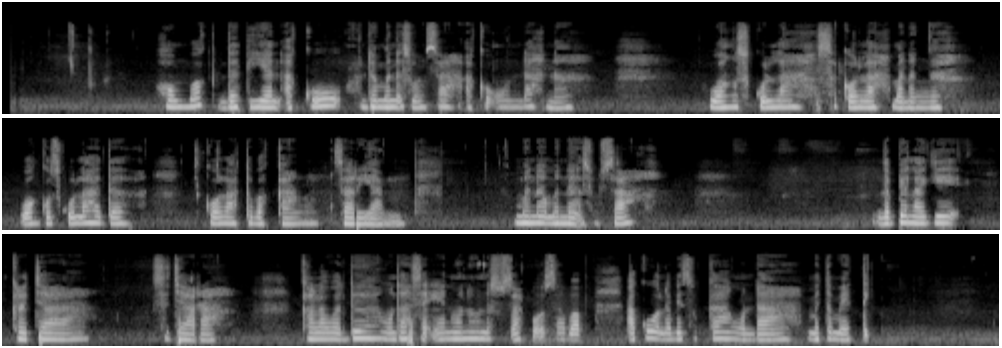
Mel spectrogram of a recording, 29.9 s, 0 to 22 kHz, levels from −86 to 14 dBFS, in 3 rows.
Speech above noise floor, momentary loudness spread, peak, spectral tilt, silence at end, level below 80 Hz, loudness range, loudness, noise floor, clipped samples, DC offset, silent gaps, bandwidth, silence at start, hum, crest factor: 33 dB; 14 LU; 0 dBFS; -6 dB/octave; 1.35 s; -56 dBFS; 3 LU; -20 LUFS; -53 dBFS; under 0.1%; under 0.1%; none; 11.5 kHz; 1.55 s; none; 20 dB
